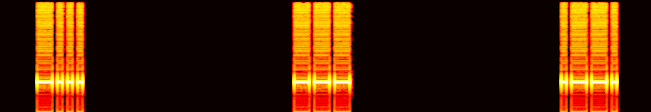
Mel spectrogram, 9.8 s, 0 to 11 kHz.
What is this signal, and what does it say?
Morse code, heard as a keyed tone, about 16 wpm, 800 Hz. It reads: B O P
